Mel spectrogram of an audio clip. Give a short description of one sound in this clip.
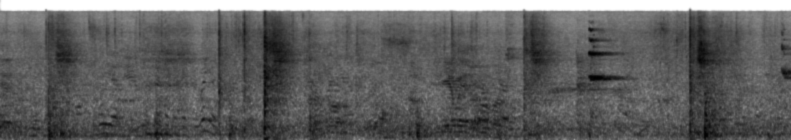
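Gloves thud sharply as boxers trade punches.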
